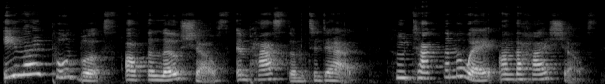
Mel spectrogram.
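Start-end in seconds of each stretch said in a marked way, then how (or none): none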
